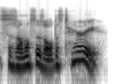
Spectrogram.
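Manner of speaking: soft mutter under the breath, half to himself. Player voicing Zan while looking at a petrified tree: Zan muttering under his breath. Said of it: "Zan just kind of mutters under his breath".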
